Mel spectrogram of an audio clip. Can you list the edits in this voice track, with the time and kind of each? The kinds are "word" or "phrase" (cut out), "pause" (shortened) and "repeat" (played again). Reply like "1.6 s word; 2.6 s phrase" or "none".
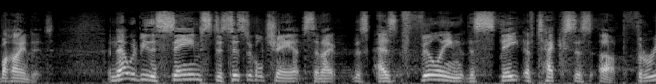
3.7 s phrase

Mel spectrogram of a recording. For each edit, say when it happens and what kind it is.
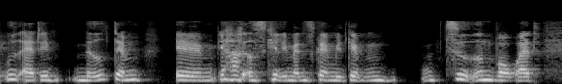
2.4 s word; 3.5 s word

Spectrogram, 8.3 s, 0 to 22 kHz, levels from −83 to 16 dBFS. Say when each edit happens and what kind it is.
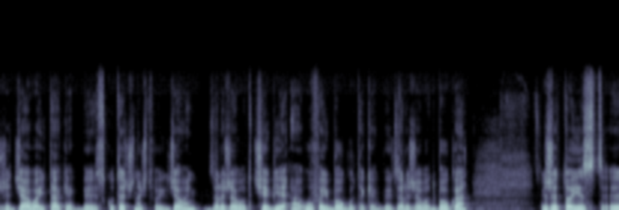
none

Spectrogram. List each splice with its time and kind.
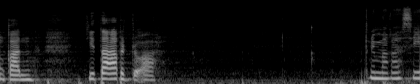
1.2 s word

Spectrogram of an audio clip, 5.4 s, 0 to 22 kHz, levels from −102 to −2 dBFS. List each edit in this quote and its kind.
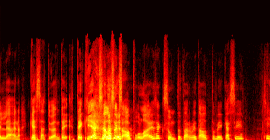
2.4 s word; 3.5 s phrase

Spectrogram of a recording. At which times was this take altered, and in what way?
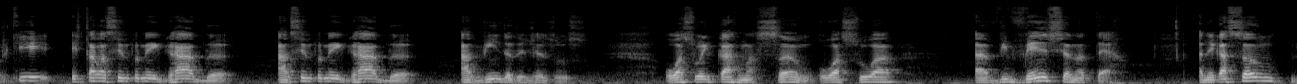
2.9 s repeat

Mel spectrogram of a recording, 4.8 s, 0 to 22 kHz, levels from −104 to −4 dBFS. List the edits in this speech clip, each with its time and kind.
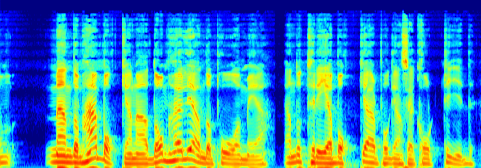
2.7 s pause

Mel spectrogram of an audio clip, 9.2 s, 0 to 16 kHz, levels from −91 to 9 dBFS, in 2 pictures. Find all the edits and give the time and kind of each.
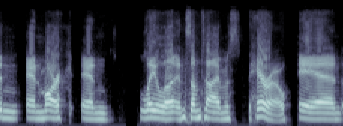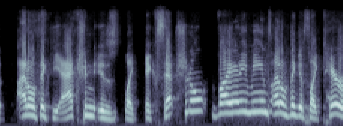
none

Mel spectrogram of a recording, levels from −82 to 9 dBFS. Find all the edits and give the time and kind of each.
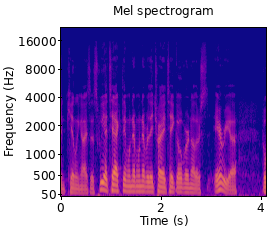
1.5 s repeat

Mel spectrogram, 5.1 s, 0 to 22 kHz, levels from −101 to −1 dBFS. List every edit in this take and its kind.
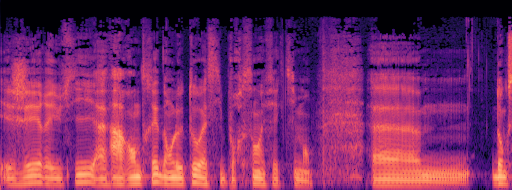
1.1 s word

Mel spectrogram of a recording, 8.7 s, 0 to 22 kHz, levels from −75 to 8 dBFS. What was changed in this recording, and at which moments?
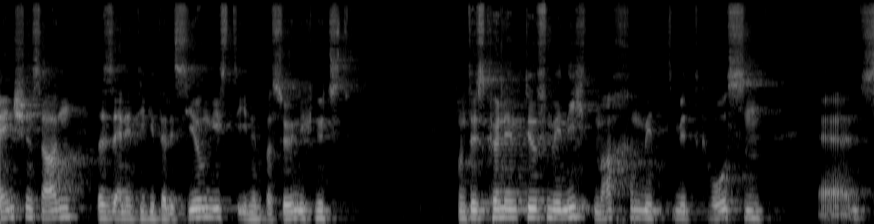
none

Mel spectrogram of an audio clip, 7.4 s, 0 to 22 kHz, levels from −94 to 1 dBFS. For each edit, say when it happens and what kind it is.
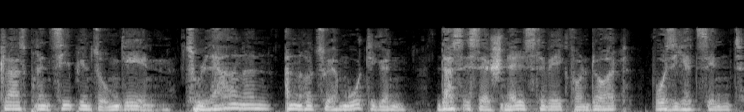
1.8 s pause; 4.2 s pause; 6.4 s pause

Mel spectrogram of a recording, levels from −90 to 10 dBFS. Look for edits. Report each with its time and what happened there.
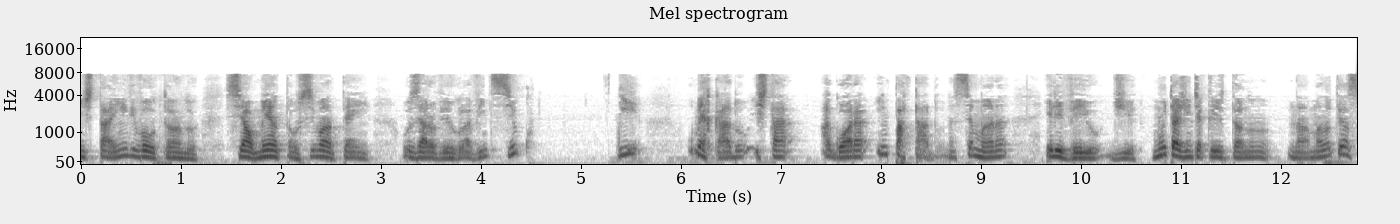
10.6 s pause

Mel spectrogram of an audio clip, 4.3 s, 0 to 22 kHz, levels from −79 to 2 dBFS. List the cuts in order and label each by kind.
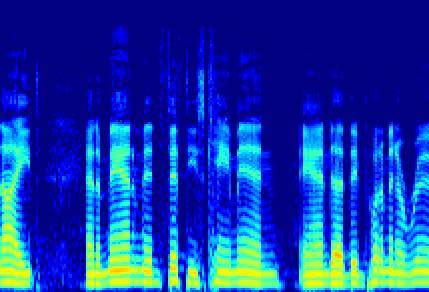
2.9 s pause

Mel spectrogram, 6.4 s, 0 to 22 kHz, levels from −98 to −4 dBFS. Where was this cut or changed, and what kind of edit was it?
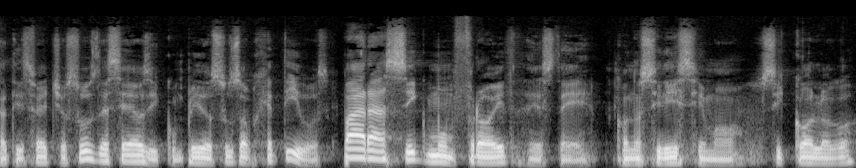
2.5 s pause; 4.5 s pause

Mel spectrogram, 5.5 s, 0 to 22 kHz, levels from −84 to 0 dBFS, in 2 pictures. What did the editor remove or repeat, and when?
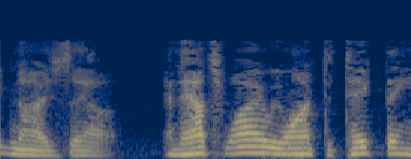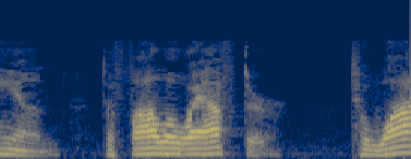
none

